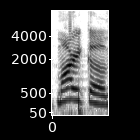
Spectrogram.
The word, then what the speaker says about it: Mariko: Mariko. Make it Mariko. Close. That's good.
